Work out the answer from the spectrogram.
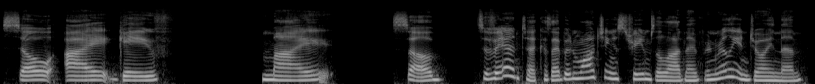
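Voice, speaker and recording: A woman streamer in casual chat, excitable and gushing, with squealing laughs and free swearing. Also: mid-range voice, measured pace, clear, resonant tone, no echo.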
